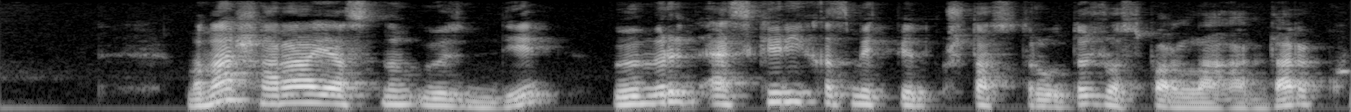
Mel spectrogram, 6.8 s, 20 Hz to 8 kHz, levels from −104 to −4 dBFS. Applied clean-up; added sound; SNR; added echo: none; none; none; none.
